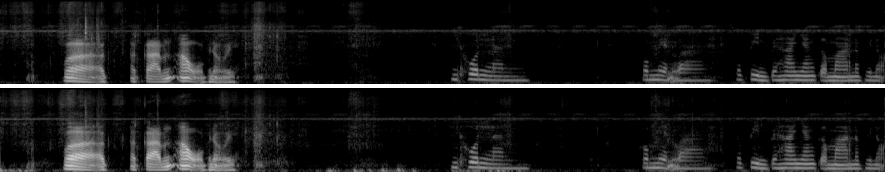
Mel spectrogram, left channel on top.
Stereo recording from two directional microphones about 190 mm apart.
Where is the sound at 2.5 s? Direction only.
50° left (ahead or behind).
